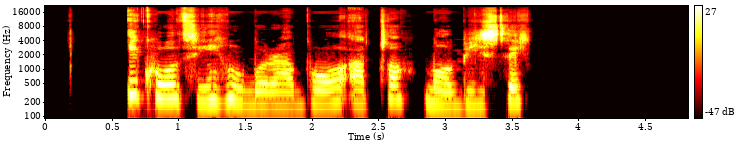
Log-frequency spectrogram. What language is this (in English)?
Igbo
